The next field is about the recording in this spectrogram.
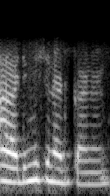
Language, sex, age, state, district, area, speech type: Malayalam, female, 18-30, Kerala, Wayanad, rural, conversation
